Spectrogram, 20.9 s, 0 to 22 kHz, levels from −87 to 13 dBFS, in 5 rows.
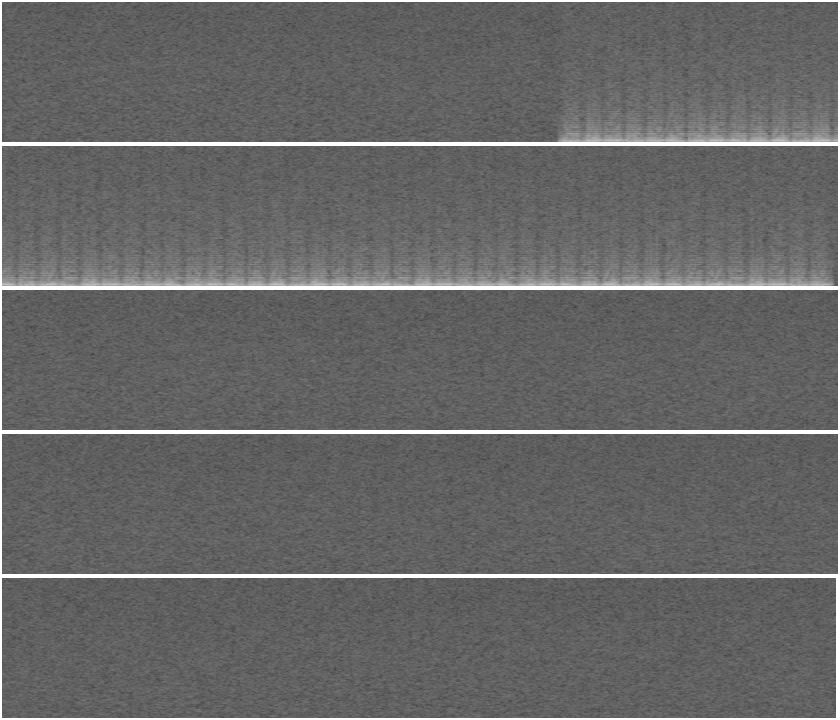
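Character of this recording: a buzz of ramps at a fixed pitch in blocks of 128 samples; chopped level 9.6 Hz, depth 60%, duty 70%; a quantiser's noise floor 6-bit, dither triangular; a shimmering, thickened sound

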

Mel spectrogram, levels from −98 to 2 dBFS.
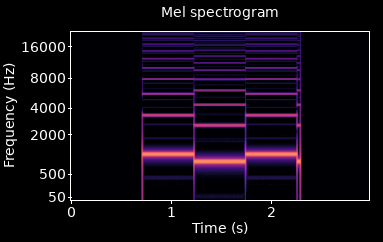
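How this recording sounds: noise floor -92 dBFS; spectral tilt -0.5 dB/oct

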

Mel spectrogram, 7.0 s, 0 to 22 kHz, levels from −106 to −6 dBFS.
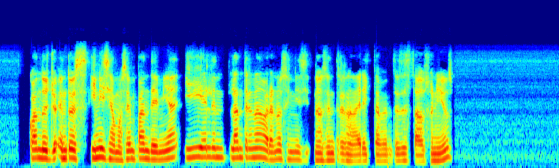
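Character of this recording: noise floor -59 dBFS; spectral tilt -4.5 dB/oct

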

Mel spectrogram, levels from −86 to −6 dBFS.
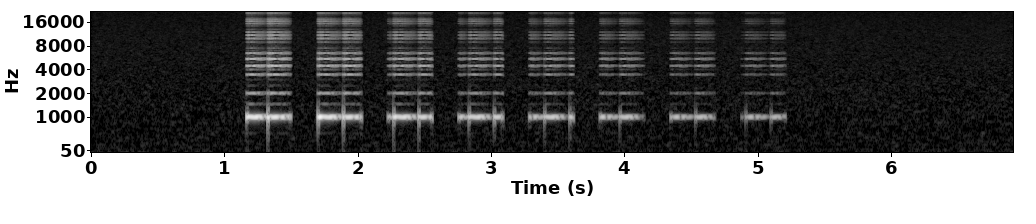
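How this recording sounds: a buzz of ramps at a fixed pitch in blocks of 8 samples; tremolo saw down 5.3 Hz, depth 90%; a quantiser's noise floor 10-bit, dither triangular; a shimmering, thickened sound

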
